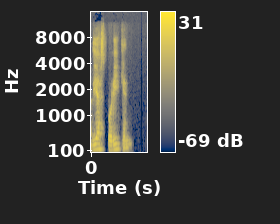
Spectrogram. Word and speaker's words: diasporican: Your work focuses on what you refer to as a living in-betweenness, the Puerto Rican diasporica. Did I pronounce that right? – Yeah, diasporica, but it's really diasporican.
